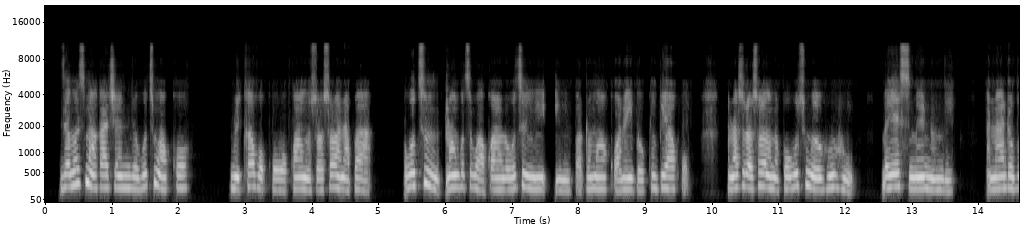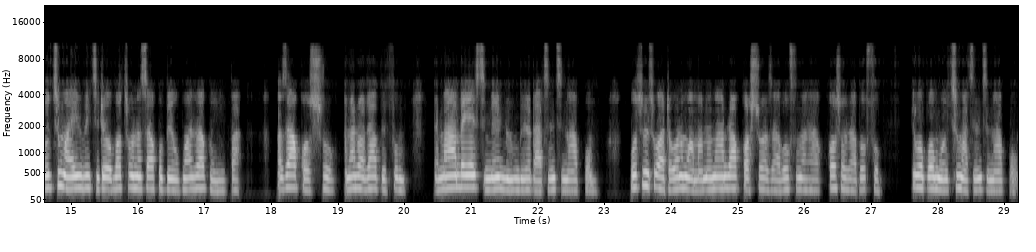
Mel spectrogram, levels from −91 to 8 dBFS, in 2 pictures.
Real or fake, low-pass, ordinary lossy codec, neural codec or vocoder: real; none; none; none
